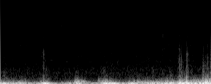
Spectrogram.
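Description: Wind buffeting an outdoor microphone: a loud, uneven low rumble that swells and fades.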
